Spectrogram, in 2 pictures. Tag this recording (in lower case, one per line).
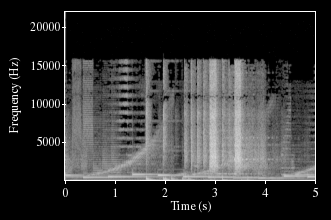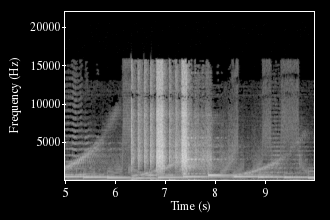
music
drum machine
